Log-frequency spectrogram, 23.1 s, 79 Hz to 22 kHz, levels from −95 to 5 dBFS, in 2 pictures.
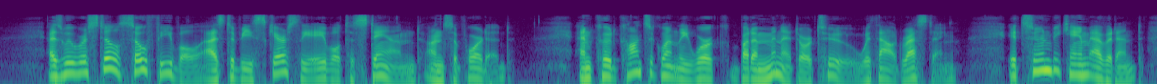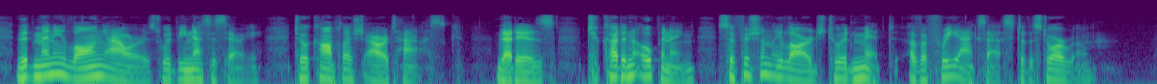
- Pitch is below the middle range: Yes, low, 115 Hz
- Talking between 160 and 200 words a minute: No, average, 145 wpm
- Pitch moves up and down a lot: Yes, wide, 6.4 semitones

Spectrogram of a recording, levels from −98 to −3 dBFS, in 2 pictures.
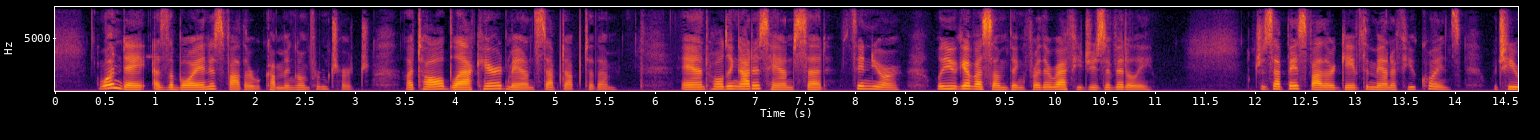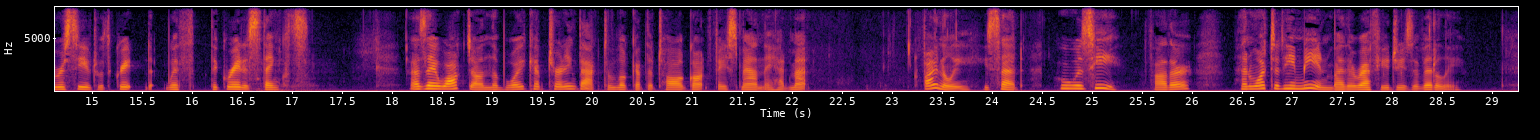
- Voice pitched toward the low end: No, high, 195 Hz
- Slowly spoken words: No, average, 185 wpm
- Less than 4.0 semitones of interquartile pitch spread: No, average, 4.5 semitones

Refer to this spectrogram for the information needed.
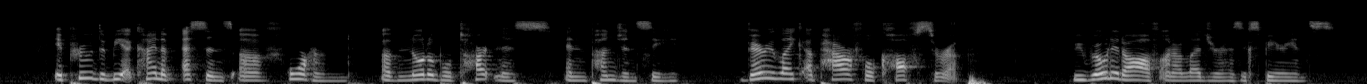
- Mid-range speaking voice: No, high, 200 Hz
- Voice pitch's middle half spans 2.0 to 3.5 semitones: No, average, 4.8 semitones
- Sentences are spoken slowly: Yes, slow, 130 wpm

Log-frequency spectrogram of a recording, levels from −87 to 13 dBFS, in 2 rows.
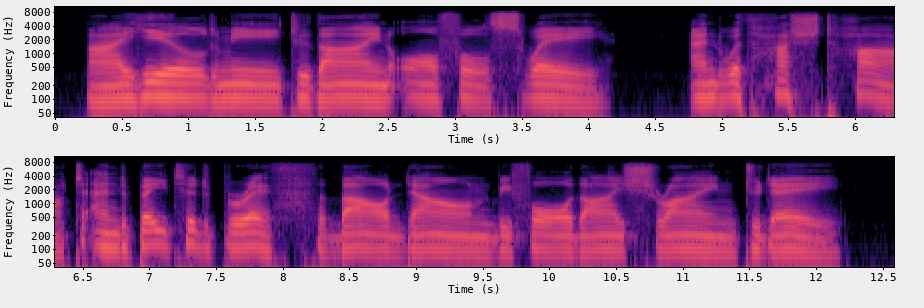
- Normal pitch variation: No, narrow, 2.1 semitones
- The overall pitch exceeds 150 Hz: No, low, 105 Hz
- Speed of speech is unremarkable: No, slow, 100 wpm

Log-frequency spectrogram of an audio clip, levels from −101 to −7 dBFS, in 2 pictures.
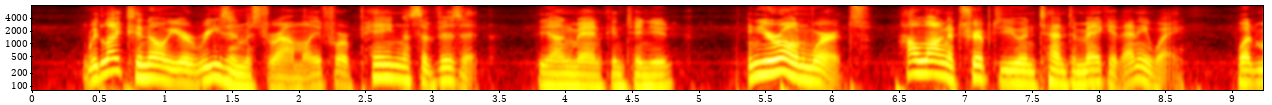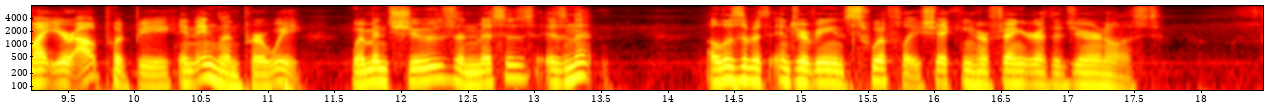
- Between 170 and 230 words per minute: Yes, average, 180 wpm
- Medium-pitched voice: No, low, 120 Hz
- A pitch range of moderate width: No, wide, 5.9 semitones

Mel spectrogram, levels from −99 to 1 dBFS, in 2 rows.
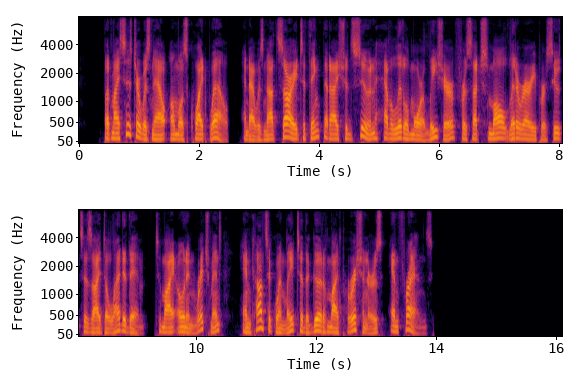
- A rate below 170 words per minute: No, average, 175 wpm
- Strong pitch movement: No, average, 4.1 semitones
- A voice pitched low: Yes, low, 110 Hz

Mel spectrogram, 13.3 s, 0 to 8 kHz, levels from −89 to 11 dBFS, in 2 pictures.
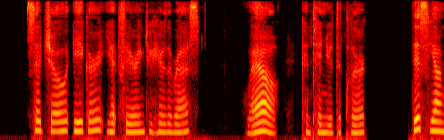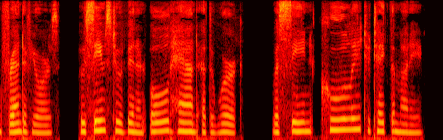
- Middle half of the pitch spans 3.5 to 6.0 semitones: No, narrow, 2.5 semitones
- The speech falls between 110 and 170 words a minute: Yes, average, 160 wpm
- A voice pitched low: No, medium, 185 Hz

